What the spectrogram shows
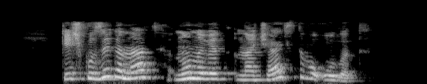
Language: Mari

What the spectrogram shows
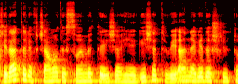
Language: Hebrew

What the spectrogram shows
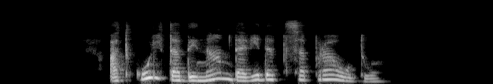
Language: Belarusian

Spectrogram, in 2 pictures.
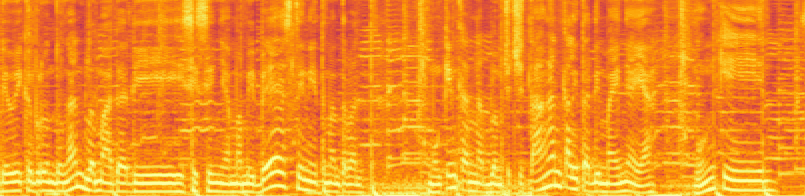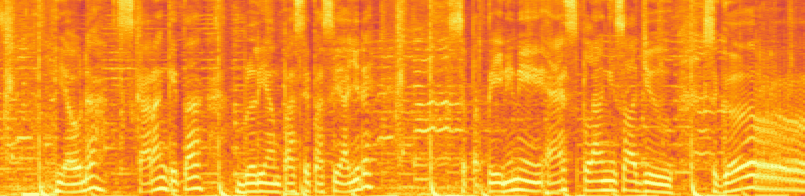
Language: Indonesian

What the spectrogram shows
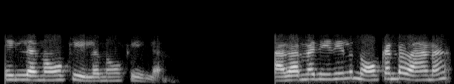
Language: Malayalam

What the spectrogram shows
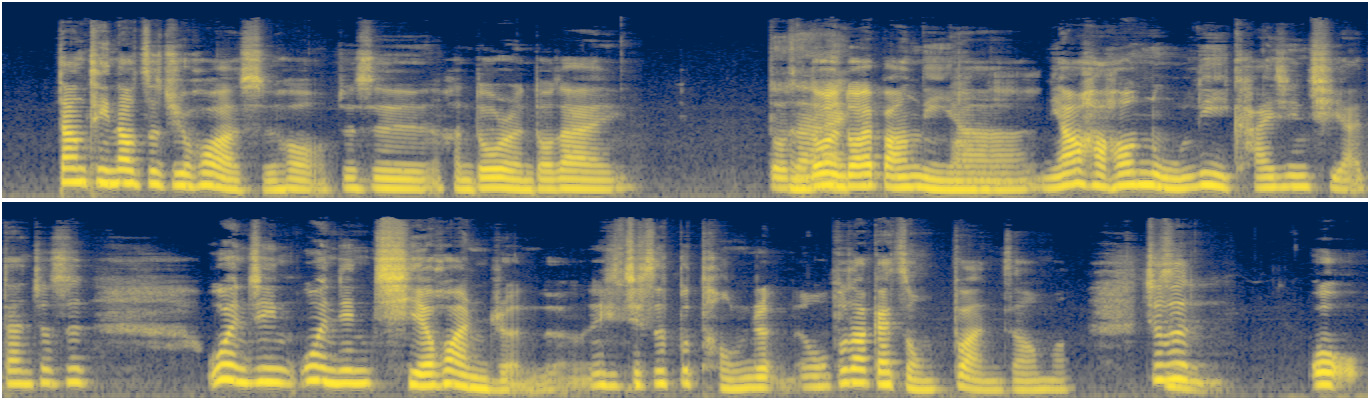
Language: Chinese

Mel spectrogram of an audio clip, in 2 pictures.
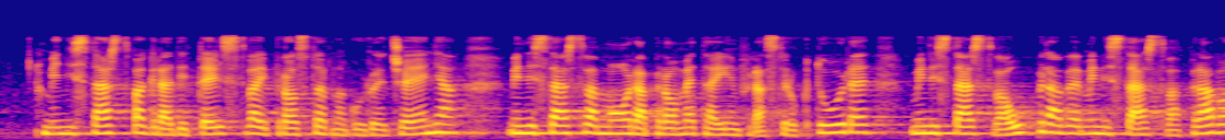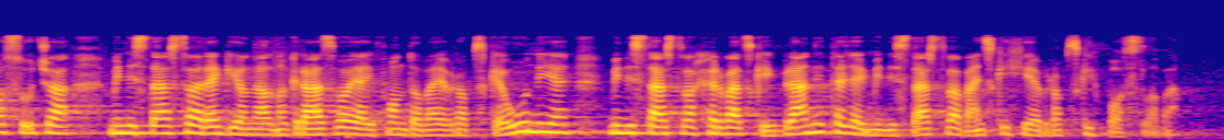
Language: Croatian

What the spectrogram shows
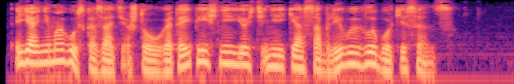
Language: Belarusian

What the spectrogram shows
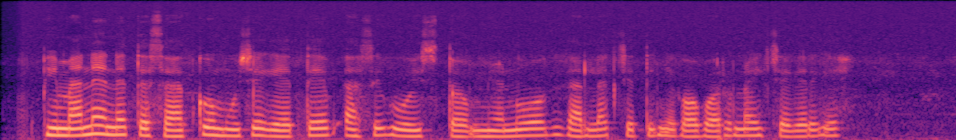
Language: Kalenjin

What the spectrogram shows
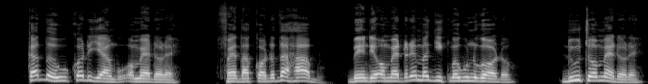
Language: Luo (Kenya and Tanzania)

